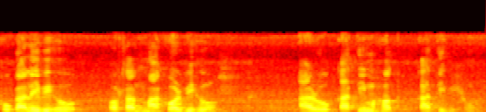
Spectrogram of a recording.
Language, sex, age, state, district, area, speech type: Assamese, male, 60+, Assam, Darrang, rural, spontaneous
